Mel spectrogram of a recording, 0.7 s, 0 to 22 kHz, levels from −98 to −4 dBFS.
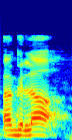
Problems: constant background noise, low volume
